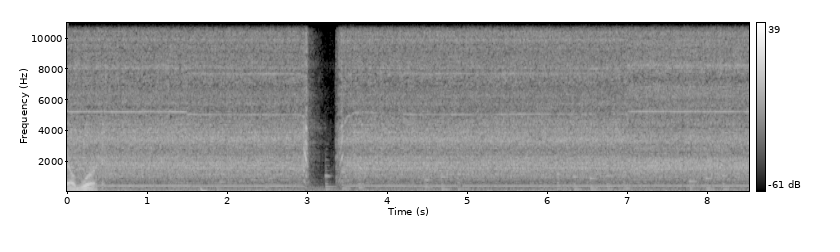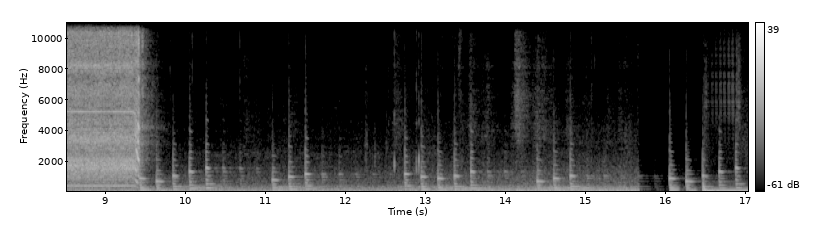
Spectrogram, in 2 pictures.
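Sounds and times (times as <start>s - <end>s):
faint background music: 0.0s - 0.5s, 1.4s - 17.0s
power drill running: 0.0s - 9.6s.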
